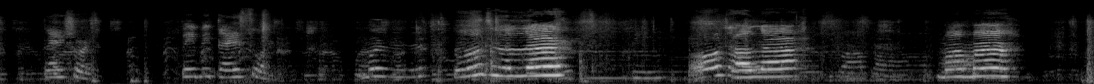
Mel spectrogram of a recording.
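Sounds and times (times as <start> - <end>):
child's sing-song vocalisation: 3.6 - 10.4.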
